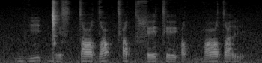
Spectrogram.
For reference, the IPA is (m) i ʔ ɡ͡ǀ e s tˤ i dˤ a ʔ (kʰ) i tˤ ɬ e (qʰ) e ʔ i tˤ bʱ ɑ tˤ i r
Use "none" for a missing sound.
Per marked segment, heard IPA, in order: bʱ, tʰ, tʰ

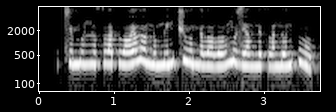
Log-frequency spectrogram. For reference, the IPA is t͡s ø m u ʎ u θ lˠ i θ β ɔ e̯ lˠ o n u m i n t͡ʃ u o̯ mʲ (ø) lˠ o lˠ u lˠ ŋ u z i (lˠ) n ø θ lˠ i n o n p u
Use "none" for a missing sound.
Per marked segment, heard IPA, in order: u, lˠ

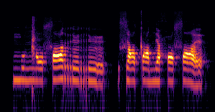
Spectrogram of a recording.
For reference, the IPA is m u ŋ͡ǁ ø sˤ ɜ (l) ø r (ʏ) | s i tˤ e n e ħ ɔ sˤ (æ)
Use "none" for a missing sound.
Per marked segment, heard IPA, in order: r, ʏ, ɛ

